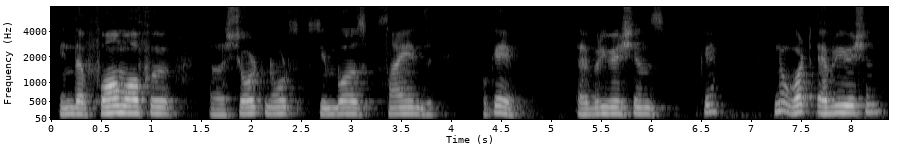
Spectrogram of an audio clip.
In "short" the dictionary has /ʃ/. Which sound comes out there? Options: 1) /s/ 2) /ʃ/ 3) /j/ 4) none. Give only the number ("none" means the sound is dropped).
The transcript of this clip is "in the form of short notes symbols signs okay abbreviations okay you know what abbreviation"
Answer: 2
